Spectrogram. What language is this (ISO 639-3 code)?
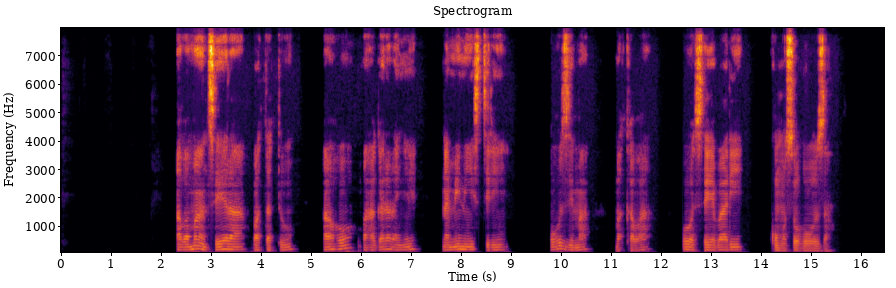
kin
